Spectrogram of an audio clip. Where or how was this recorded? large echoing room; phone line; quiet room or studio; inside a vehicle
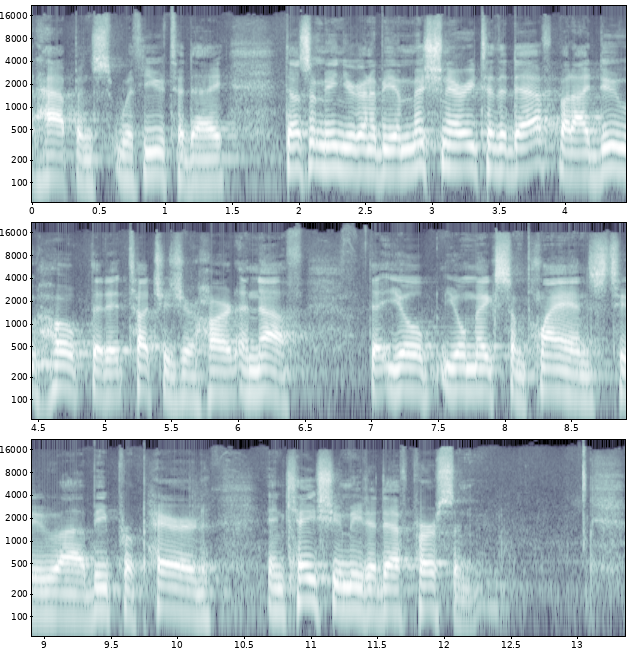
large echoing room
